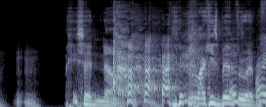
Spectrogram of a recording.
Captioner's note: laughing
